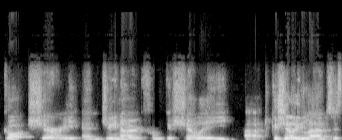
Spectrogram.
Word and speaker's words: Geshelli: yeah and so so it's a soft g everybody always says the hard g like it's actually ja shelly like just shelley but so many people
